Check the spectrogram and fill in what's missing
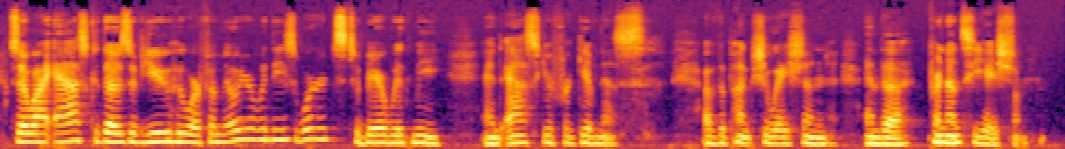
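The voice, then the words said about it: Southern American accent. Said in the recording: “the country Southern girl accent”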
